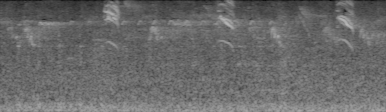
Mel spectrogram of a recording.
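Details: A juvenile shiny cowbird in an urban area of Campina Grande, Paraíba, Brazil gives thin, very high, downslurred whistles, three in four seconds, over steady low rumbling background noise.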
